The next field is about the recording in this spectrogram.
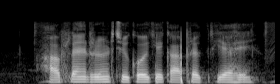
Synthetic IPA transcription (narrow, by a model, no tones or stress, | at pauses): aːpʰlaɪnɾĩʈt͡ʃukoːikekapɾəkɾijaɦɛː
